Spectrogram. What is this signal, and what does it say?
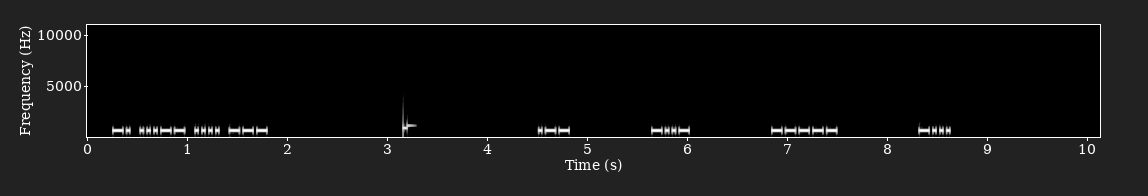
Morse code, heard as a keyed tone, about 36 wpm, spaced as for 15 wpm, 700 Hz. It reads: N3HO WX0B
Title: USA Call Signs - 4 Characters - 8x Character Spacing - 35wpm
